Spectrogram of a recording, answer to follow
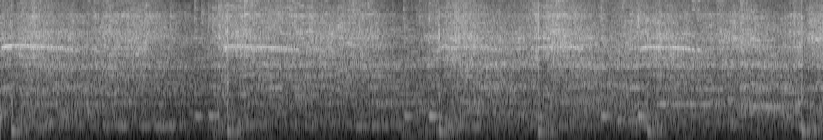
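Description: Many large kukeri costume bells clanging together as the dancers move, with a drum beating steadily about twice a second underneath.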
